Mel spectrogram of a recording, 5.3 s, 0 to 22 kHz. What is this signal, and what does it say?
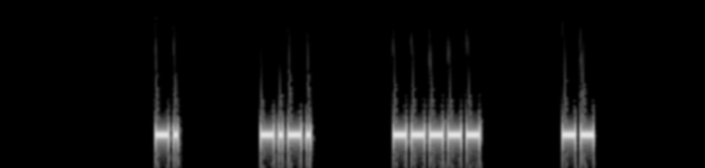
Morse code, heard as a keyed tone, about 36 wpm, spaced as for 12 wpm, 700 Hz. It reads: NC0M
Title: USA Call Signs - 4 Characters - 6x Character Spacing - 35wpm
